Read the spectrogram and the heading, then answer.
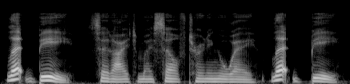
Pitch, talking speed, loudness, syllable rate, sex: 135 Hz, 170 wpm, -21 LUFS, 4.1 syllables/s, female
